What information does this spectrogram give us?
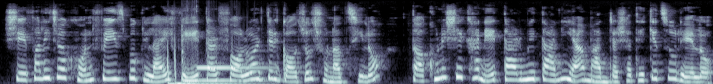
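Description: A woman's voice: fairly high pitch, animated, normal speed. A woman giving scripted narration for a story as its narrator.

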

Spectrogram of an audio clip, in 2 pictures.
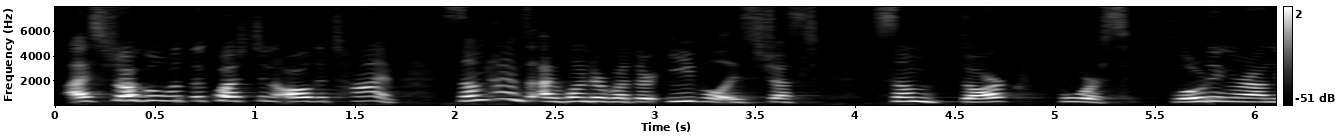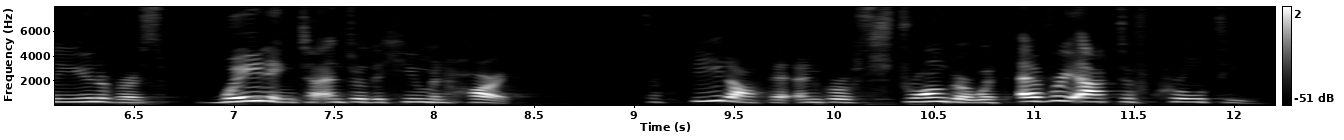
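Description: A young woman playing an earnest, hopeful teenage girl in hiding, in a dramatic stage reading with deliberate phrasing. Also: sits high, natural voice. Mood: earnest, pensive. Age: young adult.

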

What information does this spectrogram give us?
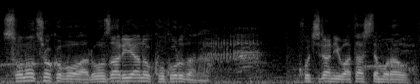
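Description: A man's voice: mid-range voice, fairly quick, loud music behind the voice, close to an everyday voice. A man playing a stoic, earnest young warrior in a video game, speaking in a terse, serious, restrained way. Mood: firm. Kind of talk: dramatic video game voice acting.

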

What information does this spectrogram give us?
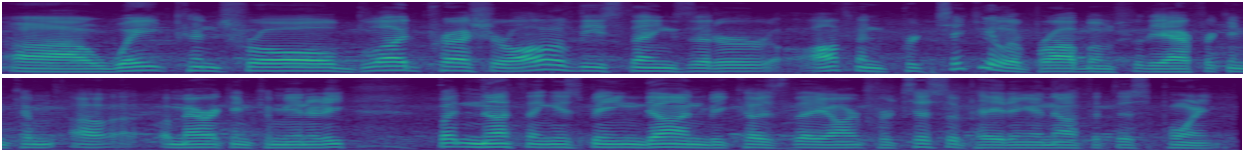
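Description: Direct, emphatic man. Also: mid-range voice. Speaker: interviewee. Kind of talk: documentary interview.

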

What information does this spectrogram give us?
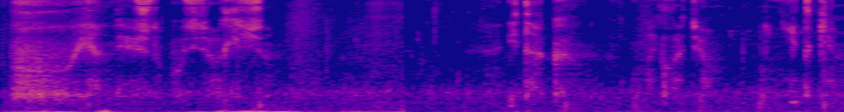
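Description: A young woman whispers softly and breathily in an ASMR roleplay as a witch seamstress, murmuring reassuringly to her client close to the microphone. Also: unhurried. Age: young adult. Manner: soft, murmuring, reassuring, addresses the listener as a client. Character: witch seamstress fussing over fabrics for a client. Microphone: close microphone, facing camera.

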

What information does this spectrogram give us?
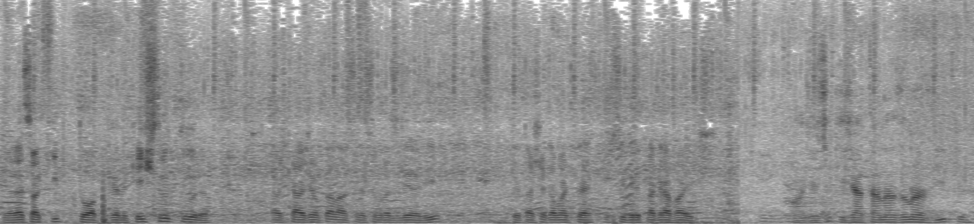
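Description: A man's voice: on the low side, fairly even intonation, quick pace. A man with a Brazilian accent chatting casually for a vlog, slangy and enthusiastic. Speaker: vlogger. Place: busy sports arena and grounds. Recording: loud crowd noise and music behind.

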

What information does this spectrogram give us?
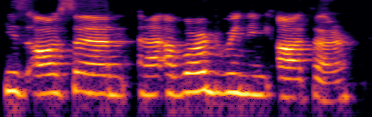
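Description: A woman's voice: fairly high pitch, steady tone, moderate pace, bright, forceful tone. A woman playwright making casual remarks in a group discussion over a video call. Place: indoors, online video call. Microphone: video call microphone.

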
